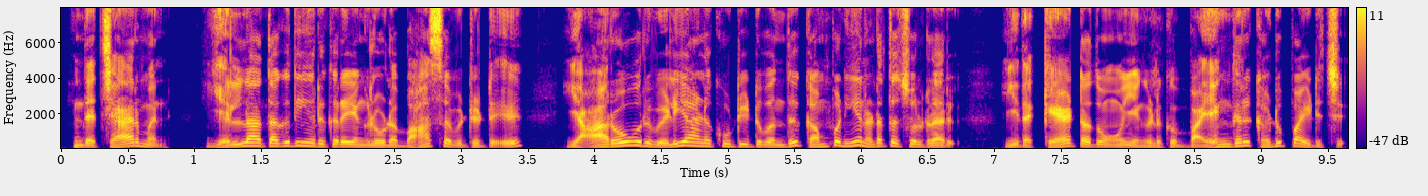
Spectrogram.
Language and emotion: Tamil, disgusted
